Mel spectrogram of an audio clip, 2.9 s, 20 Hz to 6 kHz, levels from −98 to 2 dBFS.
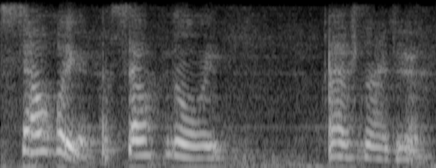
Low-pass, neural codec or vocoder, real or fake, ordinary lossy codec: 5.4 kHz; codec, 24 kHz, 1 kbps, SNAC; fake; Opus, 24 kbps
